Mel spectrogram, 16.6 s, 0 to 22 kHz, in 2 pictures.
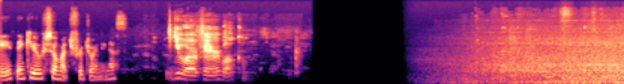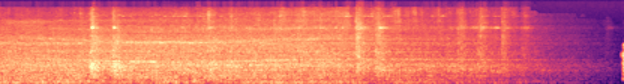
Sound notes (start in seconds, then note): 5.7 train sounds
